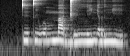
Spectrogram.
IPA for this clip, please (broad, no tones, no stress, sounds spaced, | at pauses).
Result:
t̪ y t̪ i w o mː a ɡ͡ǁ y lː i ɲ a r ɲ i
